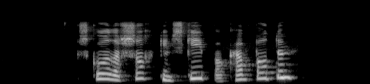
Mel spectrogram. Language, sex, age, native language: Icelandic, female, 40-49, Icelandic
